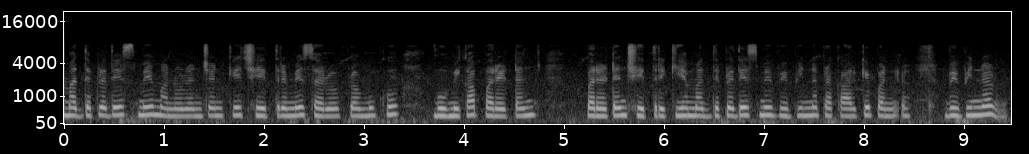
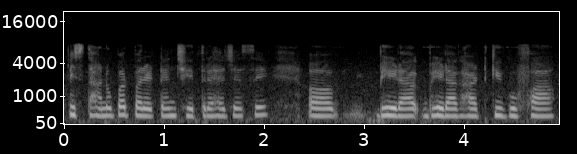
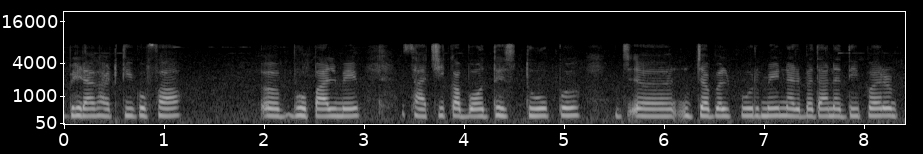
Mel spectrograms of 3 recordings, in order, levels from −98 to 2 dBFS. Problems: background sounds at intervals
